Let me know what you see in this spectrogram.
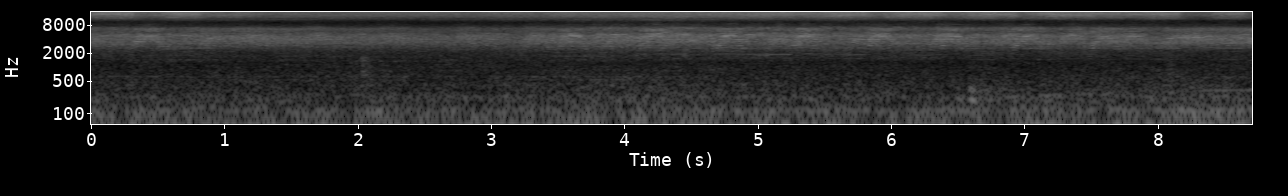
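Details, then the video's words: End-of-summer cicadas in an apartment complex fill the air with an unbroken sizzling drone that rises and falls in gentle swells. "올 여름 마지막 매미소리"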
